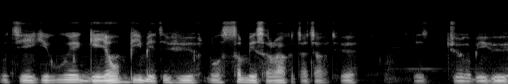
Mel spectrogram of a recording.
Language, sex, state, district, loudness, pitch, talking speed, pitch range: Rengma, male, Nagaland, Kohima, -21 LUFS, 95 Hz, 200 wpm, 90-100 Hz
